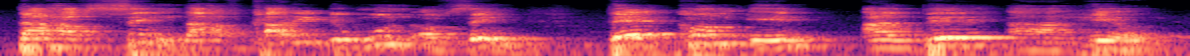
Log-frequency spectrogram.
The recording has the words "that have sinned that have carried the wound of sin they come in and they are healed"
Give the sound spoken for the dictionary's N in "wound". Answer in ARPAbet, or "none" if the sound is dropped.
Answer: N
